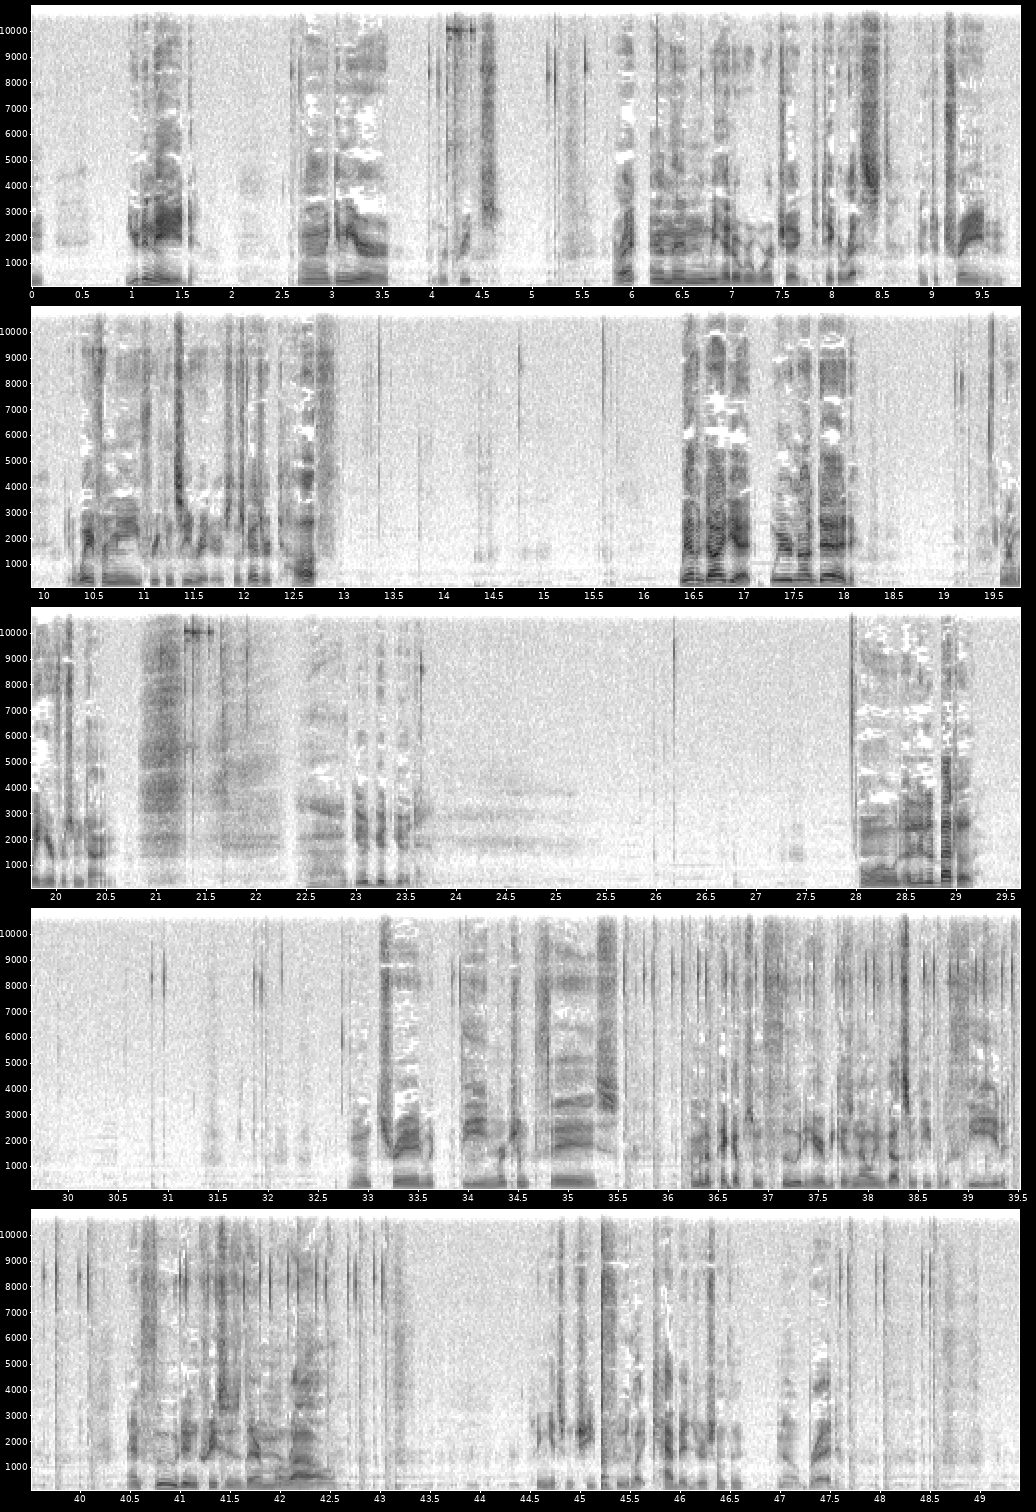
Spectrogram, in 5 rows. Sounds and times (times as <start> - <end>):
Speech: 1.0 - 1.7, 2.6 - 4.7, 5.8 - 13.0, 16.4 - 18.2, 19.5 - 20.6, 22.5 - 23.8, 28.0 - 29.3, 32.8 - 35.5, 36.2 - 39.4, 40.5 - 42.6, 44.5 - 47.6.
